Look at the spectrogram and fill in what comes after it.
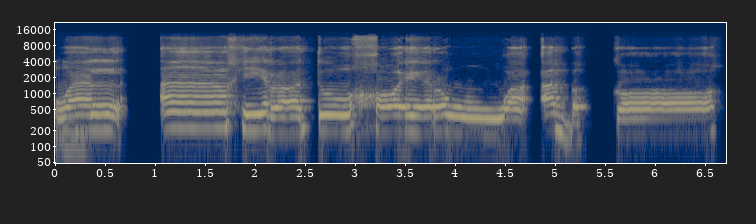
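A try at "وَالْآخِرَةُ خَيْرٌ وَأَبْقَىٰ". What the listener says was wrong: Nah, jangan wa abqoh, seakan-akan ada kaknya, ya.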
